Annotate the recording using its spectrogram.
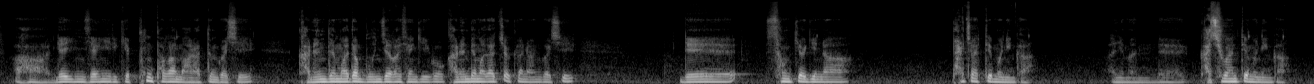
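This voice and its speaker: Somewhat breathy, a man talks at medium pitch with a dark, mellow tone and fairly even intonation. His pace is moderate, broken by long, frequent pauses. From Korea, Seoul. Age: 70s. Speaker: retired journalist and broadcaster. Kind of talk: oral history interview.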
